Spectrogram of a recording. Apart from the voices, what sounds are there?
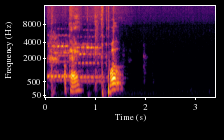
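phone notification reminder alert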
